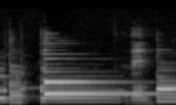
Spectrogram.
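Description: Acoustic guitar with the A and E strings struck together as a two-note dyad, a few quick plucks followed by a long ringing chord that slowly decays, then fresh strums, close and clear.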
